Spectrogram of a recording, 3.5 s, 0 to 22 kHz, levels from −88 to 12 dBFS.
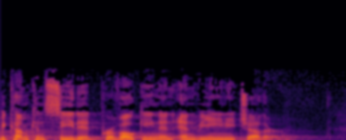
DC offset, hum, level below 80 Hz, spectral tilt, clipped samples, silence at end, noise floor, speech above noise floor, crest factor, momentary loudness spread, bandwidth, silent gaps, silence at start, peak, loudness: under 0.1%; none; -68 dBFS; -4.5 dB/octave; under 0.1%; 0.55 s; -56 dBFS; 32 dB; 22 dB; 6 LU; 11.5 kHz; none; 0 s; -4 dBFS; -24 LUFS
